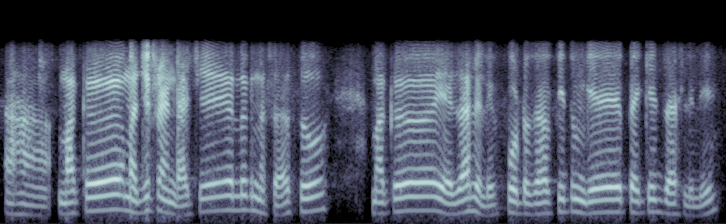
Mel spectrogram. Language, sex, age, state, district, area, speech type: Goan Konkani, male, 18-30, Goa, Quepem, rural, conversation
